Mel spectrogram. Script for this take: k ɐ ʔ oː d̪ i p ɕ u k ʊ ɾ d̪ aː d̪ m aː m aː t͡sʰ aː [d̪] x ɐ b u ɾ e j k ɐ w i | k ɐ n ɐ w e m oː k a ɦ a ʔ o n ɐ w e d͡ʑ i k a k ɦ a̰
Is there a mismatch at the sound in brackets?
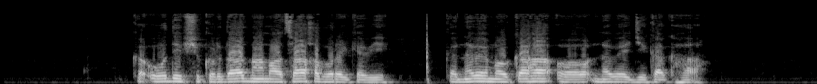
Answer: yes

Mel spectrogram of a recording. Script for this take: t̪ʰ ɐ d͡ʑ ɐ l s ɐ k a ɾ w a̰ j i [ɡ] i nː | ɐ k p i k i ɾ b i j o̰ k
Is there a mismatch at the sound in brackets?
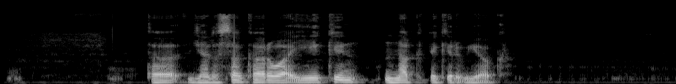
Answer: yes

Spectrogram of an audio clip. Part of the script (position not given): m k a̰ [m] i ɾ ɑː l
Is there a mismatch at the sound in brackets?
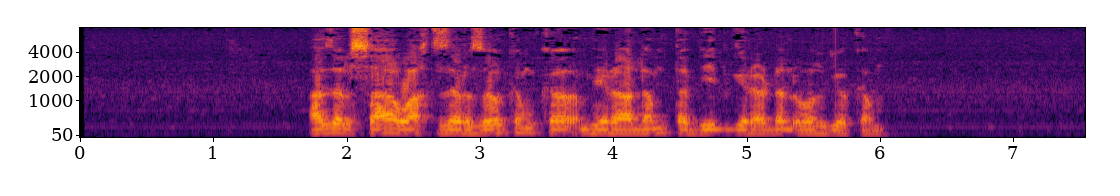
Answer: no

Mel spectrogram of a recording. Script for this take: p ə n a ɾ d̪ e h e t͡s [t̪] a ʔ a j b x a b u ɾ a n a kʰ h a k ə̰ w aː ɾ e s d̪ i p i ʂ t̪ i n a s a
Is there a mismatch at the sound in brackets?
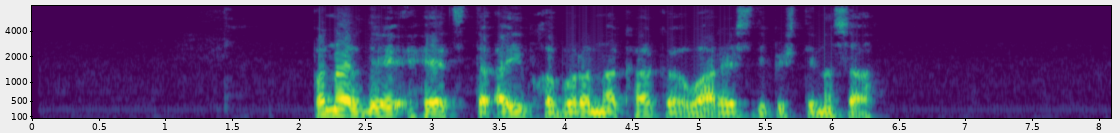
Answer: no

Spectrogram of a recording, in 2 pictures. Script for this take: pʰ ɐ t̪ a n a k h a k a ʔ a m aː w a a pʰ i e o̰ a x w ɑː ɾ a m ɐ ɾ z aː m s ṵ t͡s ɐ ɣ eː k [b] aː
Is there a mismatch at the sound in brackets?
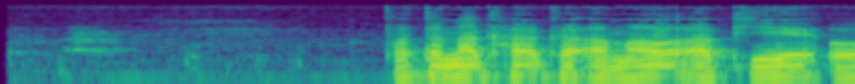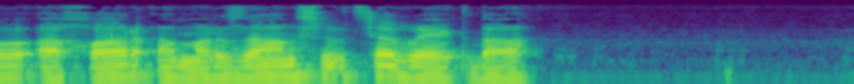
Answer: no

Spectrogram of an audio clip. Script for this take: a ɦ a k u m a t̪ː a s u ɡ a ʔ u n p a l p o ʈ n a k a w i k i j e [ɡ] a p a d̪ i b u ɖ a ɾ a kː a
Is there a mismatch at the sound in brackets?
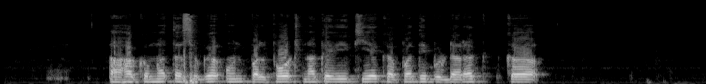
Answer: yes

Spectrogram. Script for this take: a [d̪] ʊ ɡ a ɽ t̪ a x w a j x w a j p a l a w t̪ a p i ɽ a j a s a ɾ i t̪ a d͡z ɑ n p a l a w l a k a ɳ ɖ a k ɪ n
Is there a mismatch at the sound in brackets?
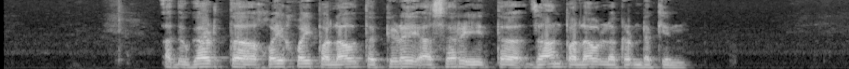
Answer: no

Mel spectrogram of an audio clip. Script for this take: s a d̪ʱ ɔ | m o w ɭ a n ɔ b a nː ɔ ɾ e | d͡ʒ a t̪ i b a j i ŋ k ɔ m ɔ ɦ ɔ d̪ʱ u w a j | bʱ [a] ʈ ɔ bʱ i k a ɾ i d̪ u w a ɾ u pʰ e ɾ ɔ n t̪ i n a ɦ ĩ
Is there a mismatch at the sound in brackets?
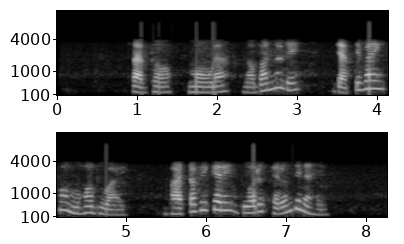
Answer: no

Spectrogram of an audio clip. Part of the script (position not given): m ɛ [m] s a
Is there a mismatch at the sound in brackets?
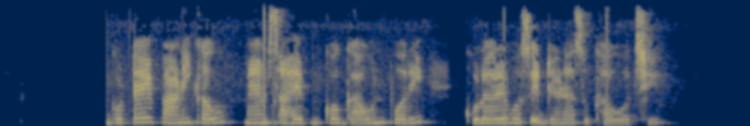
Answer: no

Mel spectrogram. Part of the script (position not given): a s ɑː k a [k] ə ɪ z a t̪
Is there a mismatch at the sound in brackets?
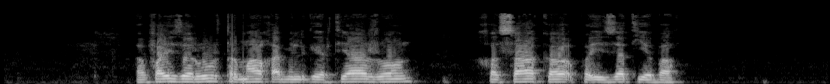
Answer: yes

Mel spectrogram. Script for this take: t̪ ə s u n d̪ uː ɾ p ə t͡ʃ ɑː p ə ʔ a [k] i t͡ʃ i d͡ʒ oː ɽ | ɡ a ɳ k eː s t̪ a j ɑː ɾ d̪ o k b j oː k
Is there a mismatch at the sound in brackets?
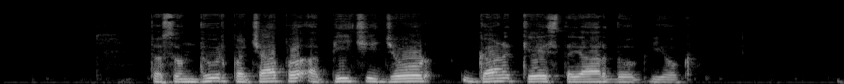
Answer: yes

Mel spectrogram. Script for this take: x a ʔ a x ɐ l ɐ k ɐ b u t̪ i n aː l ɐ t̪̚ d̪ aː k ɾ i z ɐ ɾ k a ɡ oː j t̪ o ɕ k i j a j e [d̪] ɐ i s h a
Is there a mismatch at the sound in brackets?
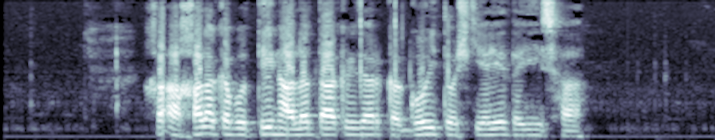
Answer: no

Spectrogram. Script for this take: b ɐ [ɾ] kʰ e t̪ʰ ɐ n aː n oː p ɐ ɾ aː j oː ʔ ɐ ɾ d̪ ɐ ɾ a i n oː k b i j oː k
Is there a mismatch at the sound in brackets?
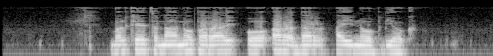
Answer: yes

